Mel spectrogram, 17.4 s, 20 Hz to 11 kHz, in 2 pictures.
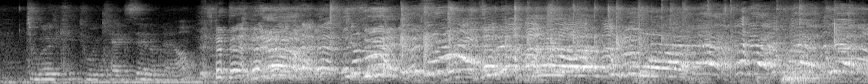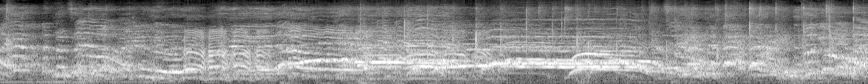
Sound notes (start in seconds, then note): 6.8 audience cheers; 17.1 laughter and applause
